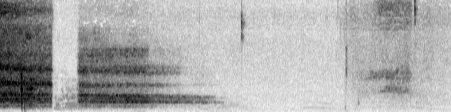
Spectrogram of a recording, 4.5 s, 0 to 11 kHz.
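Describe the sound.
Slow, deep exhale after a seven-count breath hold in 4-7-8 breathing: a soft, airy rush of breath, a short puff and then a longer sustained outbreath of about a second and a half, faint and with no talk.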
